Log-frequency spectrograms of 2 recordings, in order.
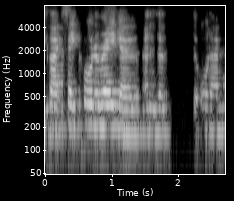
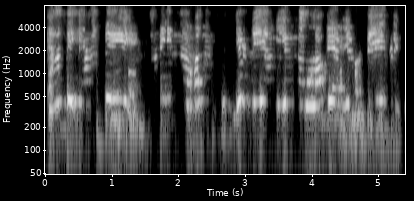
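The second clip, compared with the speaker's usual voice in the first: much higher, louder, starstruck squeal; gushing fan; 8 dB louder than usual. Retold or imitated. Glasgow fans spotting the actress in the street, high starstruck squealing. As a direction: gush like a fan meeting a TV star. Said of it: "people are like".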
